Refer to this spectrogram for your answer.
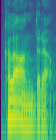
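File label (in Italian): "calandra", dialettale crespinese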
